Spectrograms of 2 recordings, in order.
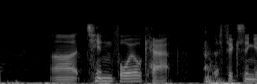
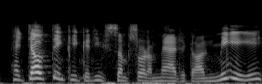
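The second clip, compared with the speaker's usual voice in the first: smug paranoid; 8 semitones higher than usual. Acted. Paranoid pony speaks.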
